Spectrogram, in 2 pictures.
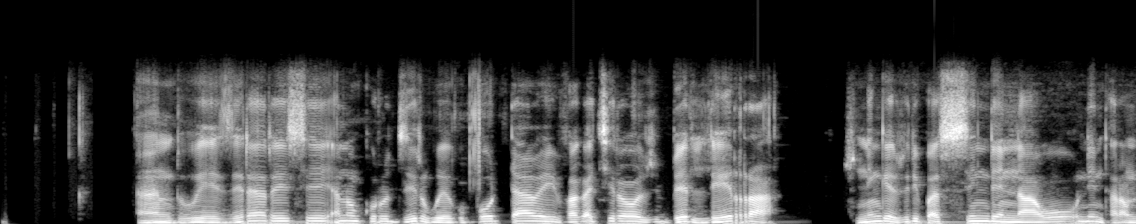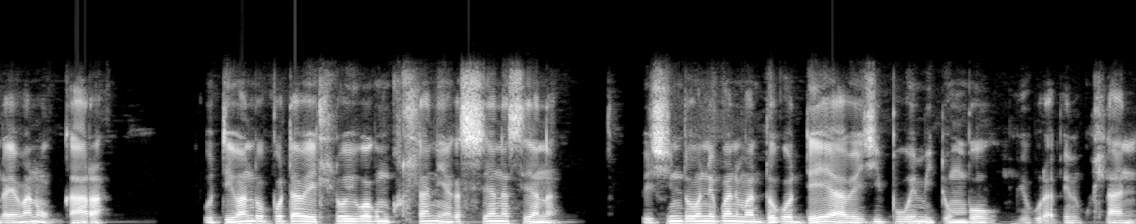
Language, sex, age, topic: Ndau, male, 18-24, health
